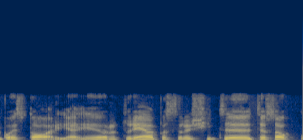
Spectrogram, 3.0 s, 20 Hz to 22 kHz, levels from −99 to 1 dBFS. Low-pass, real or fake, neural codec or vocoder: 7.2 kHz; fake; codec, 16 kHz, 16 kbps, FunCodec, trained on Chinese and English, 50 frames a second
